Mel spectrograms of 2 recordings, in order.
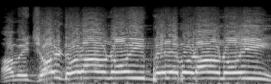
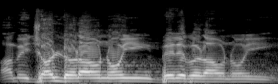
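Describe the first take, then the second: First: The line is said loudly and forcefully. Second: The line is said at normal volume.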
